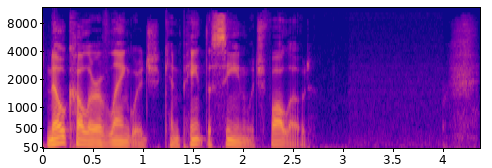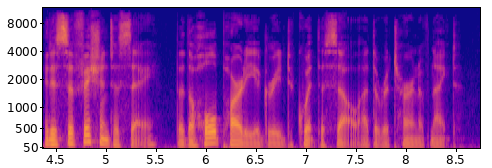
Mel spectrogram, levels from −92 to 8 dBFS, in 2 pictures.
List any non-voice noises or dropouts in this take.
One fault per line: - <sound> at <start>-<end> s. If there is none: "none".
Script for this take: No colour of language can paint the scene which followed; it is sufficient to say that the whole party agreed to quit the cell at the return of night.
none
